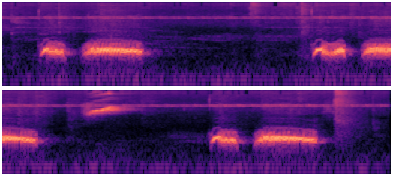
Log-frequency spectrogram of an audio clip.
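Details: Spotted dove delivering its round coo (gù tròn) three times at about two-second intervals. Each coo is a quick double note, then a sustained warm low note. One short high rising chirp and a faint constant high tone are also heard.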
